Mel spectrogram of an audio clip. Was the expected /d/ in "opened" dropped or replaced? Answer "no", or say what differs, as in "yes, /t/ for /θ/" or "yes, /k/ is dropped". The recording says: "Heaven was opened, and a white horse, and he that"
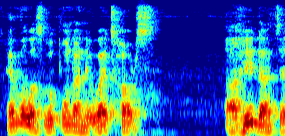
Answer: no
